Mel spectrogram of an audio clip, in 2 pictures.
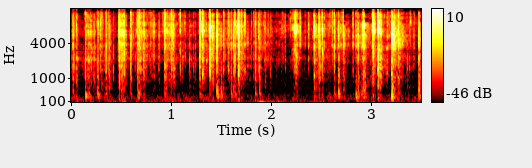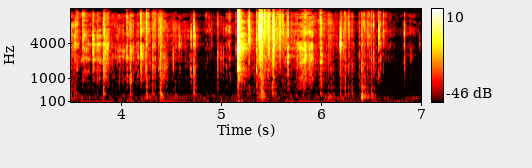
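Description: A metal blade shaves thin flakes off a solid cream soap bar, producing a rapid series of crisp, dry scraping and crinkling strokes. The sound is bright and papery, with almost no low end, and one sharper, louder stroke stands out partway through.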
